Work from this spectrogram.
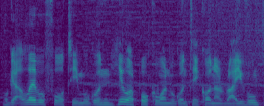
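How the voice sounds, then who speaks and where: Young man, west coast Scottish accent, rambling, self-mocking game commentary, mid-pitched voice, faint game music under it. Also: fairly even intonation, racing. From Scotland. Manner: chatty, rambling, self-mocking, often restarts words and laughs. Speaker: gaming channel host.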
